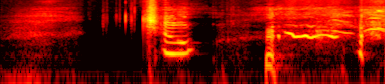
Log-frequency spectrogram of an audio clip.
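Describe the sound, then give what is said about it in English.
A person imitates a small, quiet sneeze with their voice: a short squeaky burst, then a longer breathy, rising-and-falling vocal sound, soft overall and with no other talk. “I kind of do a little quiet one.”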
